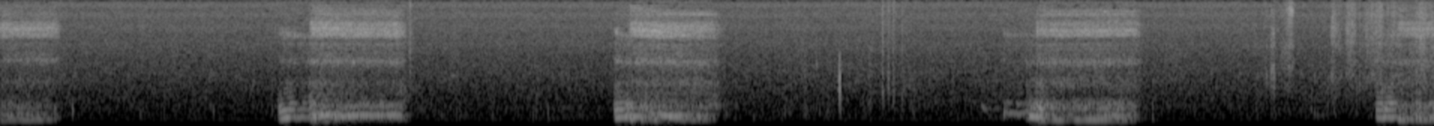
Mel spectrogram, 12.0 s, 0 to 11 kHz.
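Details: A dog named Lily snoring: regular rattling snores with quiet pauses, about 20 breaths a minute.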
